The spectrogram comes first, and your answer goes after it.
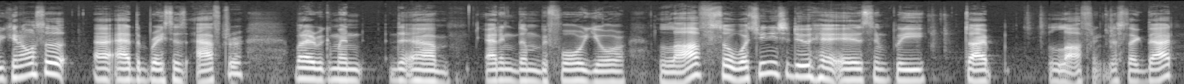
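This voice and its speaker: A man hosting a screen-recorded software tutorial. He explains the steps casually and says "uh" and "um" often. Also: a little high, clean tone, no room sound. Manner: casual, step-by-step, with frequent fillers. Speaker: tutorial host.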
